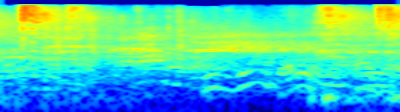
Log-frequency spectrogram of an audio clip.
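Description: Voices calling out, rising and falling, with a single thud near the start.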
